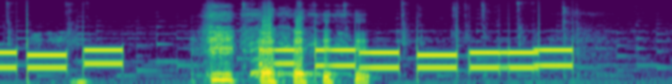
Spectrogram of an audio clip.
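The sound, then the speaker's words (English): Touch-tone keypad beeps as a telephone number is dialed from a phone: a brisk series of short, steady dual tones, clearly separated, interrupted midway by a brief noisy burst. “You're calling from Bonnie's phone.”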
